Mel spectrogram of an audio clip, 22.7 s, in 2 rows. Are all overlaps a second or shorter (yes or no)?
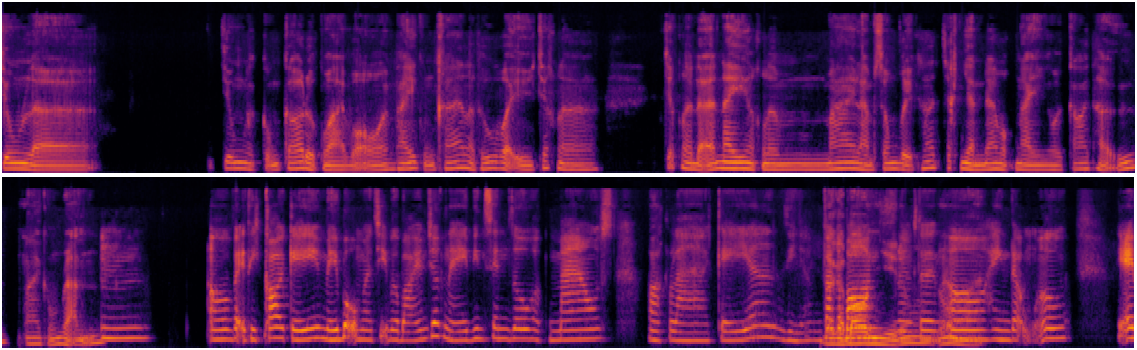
no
